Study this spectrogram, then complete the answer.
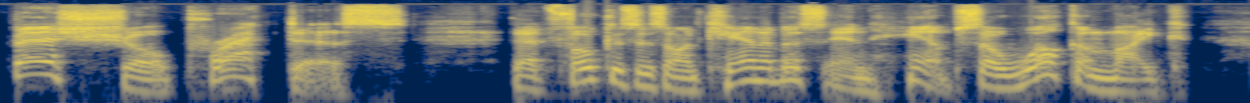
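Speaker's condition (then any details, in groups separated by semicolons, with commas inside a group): No condition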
